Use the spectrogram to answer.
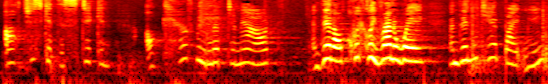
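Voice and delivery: Sister Possum reasoning. Acted. Possum planning to lift snake out, high careful reasoning. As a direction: talk yourself into it in a high voice. Possum talks herself into helping.

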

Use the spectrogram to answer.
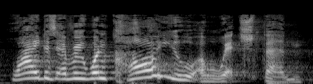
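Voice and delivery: put-on high, loud child's challenge; questioning little girl. A narrator's reading. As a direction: demand an answer like a puzzled child.

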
